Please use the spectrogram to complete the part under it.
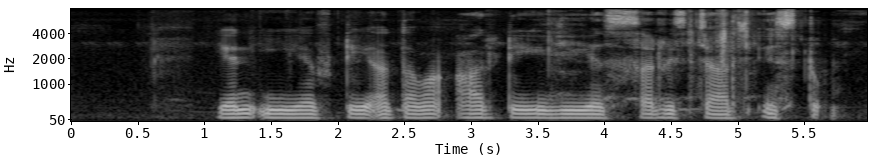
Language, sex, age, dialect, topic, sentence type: Kannada, male, 31-35, Coastal/Dakshin, banking, question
